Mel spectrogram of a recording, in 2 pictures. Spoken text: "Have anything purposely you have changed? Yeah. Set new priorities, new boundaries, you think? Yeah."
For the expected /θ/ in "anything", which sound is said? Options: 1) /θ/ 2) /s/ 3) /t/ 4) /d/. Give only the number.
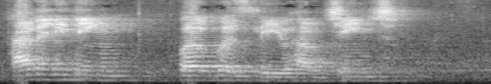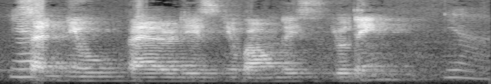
3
